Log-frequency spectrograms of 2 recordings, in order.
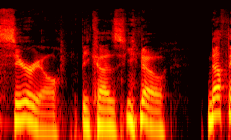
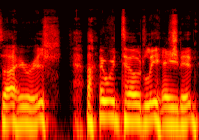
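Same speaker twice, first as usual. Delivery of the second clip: ordinary delivery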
